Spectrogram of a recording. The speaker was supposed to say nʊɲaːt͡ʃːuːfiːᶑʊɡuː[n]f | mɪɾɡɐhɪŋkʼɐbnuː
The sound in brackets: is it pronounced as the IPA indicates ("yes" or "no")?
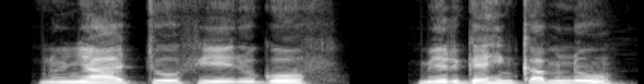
no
